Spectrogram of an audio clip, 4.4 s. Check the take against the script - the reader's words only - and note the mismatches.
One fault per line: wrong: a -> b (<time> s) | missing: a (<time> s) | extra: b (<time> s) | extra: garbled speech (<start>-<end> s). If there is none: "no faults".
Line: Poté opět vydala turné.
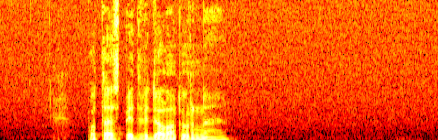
no faults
